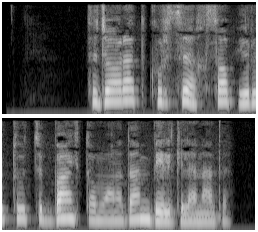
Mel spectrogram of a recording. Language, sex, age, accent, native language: Uzbek, female, 19-29, Xorazm, Uzbek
